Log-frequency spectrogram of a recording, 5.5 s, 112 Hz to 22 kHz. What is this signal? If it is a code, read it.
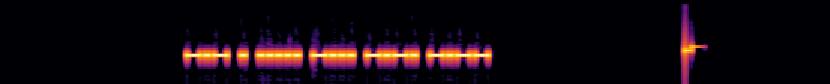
Morse code, heard as a keyed tone, about 40 wpm, 700 Hz. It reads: KE5BCY
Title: K1USN SST QSO Practice - 40wpm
